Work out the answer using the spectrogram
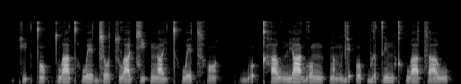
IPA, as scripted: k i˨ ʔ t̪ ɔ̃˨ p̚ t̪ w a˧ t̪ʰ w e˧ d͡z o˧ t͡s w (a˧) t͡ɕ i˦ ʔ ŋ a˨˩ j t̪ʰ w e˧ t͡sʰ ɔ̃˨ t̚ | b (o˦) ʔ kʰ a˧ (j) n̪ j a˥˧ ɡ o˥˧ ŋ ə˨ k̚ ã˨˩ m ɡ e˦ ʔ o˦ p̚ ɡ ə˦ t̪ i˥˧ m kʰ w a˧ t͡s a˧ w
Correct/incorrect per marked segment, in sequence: correct, incorrect, incorrect

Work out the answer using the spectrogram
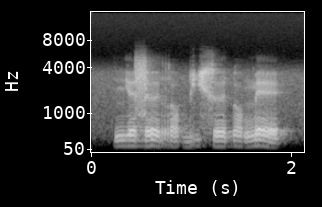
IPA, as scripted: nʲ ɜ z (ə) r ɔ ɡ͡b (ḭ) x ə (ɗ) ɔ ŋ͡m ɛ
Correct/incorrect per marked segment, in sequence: correct, incorrect, correct

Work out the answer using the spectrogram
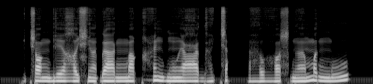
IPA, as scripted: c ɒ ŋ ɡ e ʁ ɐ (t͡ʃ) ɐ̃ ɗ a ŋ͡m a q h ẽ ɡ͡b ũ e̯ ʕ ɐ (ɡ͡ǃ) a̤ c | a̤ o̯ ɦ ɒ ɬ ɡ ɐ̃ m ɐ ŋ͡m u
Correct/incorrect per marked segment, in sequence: incorrect, incorrect

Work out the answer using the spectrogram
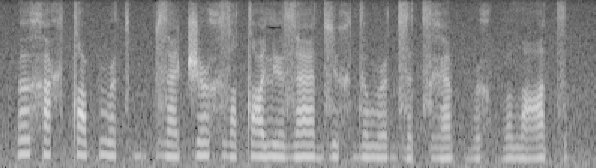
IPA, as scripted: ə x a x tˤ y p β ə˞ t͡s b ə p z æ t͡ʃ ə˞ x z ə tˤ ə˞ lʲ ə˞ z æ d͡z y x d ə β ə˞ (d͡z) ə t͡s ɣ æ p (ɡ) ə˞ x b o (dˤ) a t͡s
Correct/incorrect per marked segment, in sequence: correct, incorrect, incorrect

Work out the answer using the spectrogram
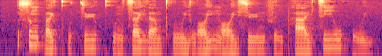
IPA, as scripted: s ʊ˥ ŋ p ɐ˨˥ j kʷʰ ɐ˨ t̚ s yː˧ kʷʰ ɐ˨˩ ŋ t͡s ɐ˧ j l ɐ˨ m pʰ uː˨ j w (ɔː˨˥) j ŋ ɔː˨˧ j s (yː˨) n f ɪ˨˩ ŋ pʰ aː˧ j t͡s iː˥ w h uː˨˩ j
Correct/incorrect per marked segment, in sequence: correct, incorrect

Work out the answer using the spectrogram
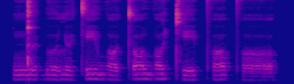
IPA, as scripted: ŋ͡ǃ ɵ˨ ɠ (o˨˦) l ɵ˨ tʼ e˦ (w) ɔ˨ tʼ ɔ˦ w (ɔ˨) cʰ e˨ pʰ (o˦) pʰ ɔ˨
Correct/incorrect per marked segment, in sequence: incorrect, correct, incorrect, incorrect

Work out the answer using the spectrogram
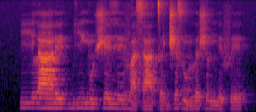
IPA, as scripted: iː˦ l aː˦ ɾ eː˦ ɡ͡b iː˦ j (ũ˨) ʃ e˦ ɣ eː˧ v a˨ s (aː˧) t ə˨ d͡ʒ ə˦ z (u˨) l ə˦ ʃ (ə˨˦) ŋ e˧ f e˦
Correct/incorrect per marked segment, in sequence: incorrect, incorrect, incorrect, incorrect

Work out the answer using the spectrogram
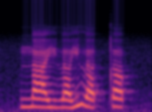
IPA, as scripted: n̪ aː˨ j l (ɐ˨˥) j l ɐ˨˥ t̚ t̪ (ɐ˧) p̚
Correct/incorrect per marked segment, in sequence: correct, correct

